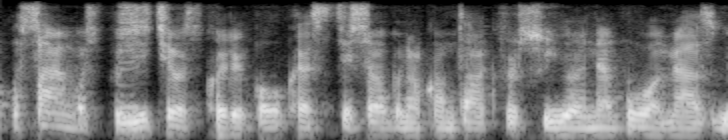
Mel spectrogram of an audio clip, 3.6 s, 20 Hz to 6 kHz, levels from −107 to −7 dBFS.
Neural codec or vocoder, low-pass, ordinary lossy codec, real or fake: codec, 44.1 kHz, 3.4 kbps, Pupu-Codec; 5.4 kHz; Opus, 64 kbps; fake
